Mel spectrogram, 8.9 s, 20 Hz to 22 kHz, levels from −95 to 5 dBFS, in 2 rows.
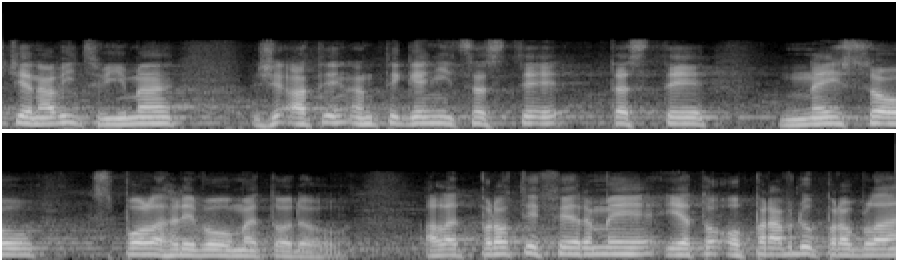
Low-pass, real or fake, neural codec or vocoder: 7.2 kHz; real; none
